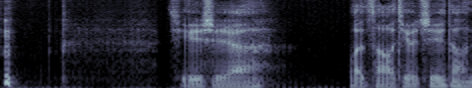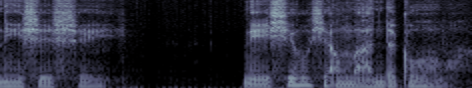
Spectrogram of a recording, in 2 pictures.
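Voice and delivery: low, soft, contemptuous; a scornful hushed taunt; cold sneer. Acted. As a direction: sneer quietly, letting him know she sees through him. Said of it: "只听这个女子冷笑着说".

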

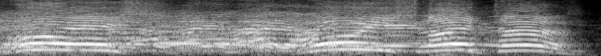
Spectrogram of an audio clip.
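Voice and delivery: loud, high commanding call; calling for calm. Acted. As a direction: shout the crowd down to order. Egmont calls out to stop fight. (lauter, hoher Ruf nach Ruhe)

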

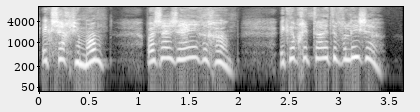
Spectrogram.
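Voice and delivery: high, loud and fast hurried youth; impatient young man. Acted. Dimitri pressing the woodsman for directions, high hurried voice. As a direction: rush him, no time to lose.

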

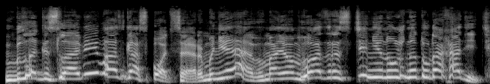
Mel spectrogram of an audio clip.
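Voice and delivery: put-on high, sly old woman's chatter; a cheeky servant rattling on, then a frightened cry. Old servant Deborah prattles on to her angry master.

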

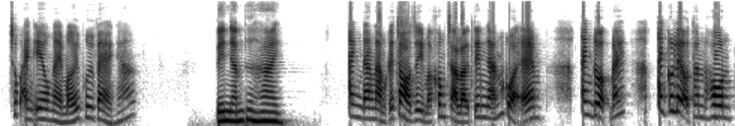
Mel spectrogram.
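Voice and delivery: shrill out the threatening texts; jealous girlfriend voice. Acted. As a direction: girlfriend threatening via text.

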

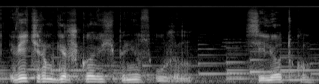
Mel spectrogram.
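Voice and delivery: ordinary delivery, nothing marked

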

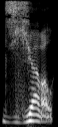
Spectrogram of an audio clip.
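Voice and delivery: low, understated swearing; muted curse. A narrator's reading. Hero hearing who sent the alarm, cursing. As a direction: curse under the narration, pitch dropped. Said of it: "выругался я".

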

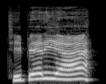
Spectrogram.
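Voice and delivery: high, loud exclamation; exclaiming. A narrator's reading. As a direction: burst in to claim the turn. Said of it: "воскликнул Гао-председатель".

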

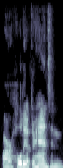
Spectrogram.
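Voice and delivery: ordinary talk, nothing marked

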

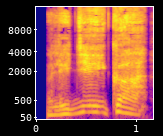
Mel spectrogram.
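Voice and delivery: slow hoarse gasp. Acted. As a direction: croak the name in shock. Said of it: "хрипло произнёс".

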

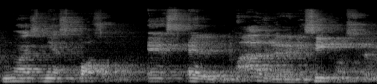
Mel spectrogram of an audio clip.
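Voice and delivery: low, slow, bitter sneer; bitter scorned woman. Retold or imitated. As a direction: drag out the contempt for the ex. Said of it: "empiezas a hablar así".

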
